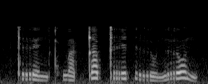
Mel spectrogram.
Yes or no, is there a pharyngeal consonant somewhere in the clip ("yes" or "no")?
no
